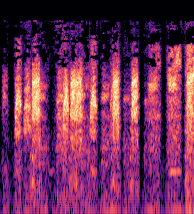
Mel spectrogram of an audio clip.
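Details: Common snipe giving night calls for net-trapping lure use: about eight rough, buzzy rasps in three seconds, some doubled, loud and close.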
